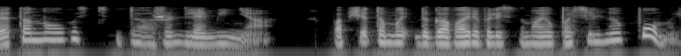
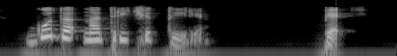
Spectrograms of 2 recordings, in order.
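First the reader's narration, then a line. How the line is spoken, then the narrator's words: Thoughtful. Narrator (Russian): задумчиво произнесла она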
